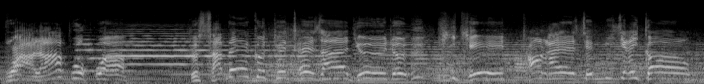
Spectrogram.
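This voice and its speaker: An actor playing an indignant prophet who proclaims doom in a declamatory way, in a dubbed animated Bible cartoon. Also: male voice, very high voice, slow, heavily acted. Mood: bitter, exasperated. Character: wrathful, indignant prophet preaching doom to a sinful city. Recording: loud music under the voice.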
